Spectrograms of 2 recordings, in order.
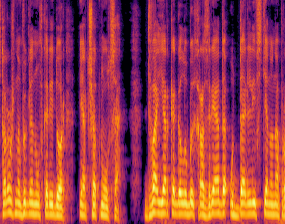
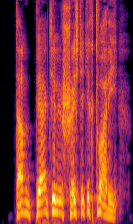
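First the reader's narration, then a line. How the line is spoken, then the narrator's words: Hoarse. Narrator (Russian): прохрипел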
